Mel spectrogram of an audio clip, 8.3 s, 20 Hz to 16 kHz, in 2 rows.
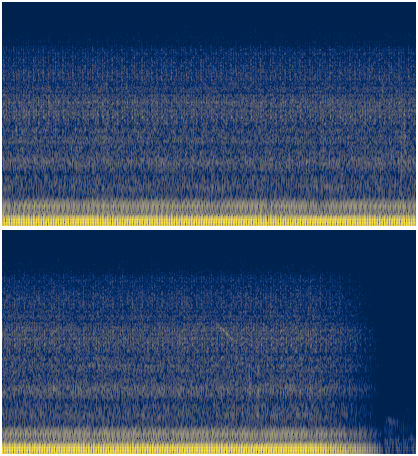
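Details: Classic Mini Cooper S Sport 5 after fitting a new starter motor, which seems to have cured its starting issue: deep, even idle with a steady low hum and no knocks or misses for several seconds before switch-off; normal idle.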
